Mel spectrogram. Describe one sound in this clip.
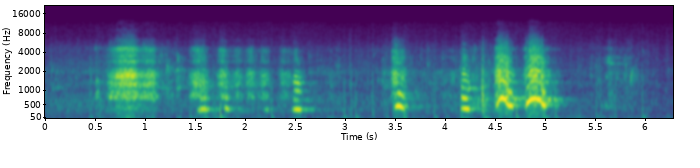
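A young woman wails and sobs loudly.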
